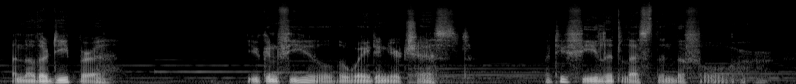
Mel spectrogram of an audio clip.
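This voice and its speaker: With music in the background, a man with a very deep, low pitch speaks at a very slow pace, using lively intonation and long, frequent pauses. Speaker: meditation guide. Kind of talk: sleep meditation. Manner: slow, soft-spoken.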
